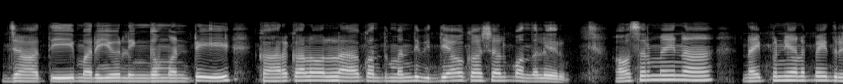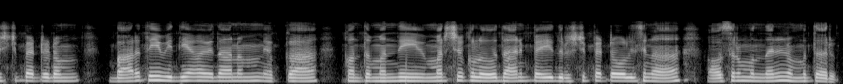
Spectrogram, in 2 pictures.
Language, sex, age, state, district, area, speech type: Telugu, male, 18-30, Andhra Pradesh, Eluru, urban, spontaneous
